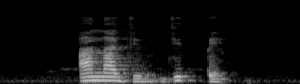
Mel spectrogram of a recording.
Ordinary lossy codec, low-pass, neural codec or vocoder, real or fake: Opus, 24 kbps; 9.9 kHz; none; real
